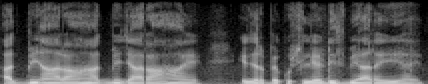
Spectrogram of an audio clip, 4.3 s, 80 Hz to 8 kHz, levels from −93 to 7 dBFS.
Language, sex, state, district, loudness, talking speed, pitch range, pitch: Hindi, male, Haryana, Jhajjar, -16 LUFS, 210 wpm, 115-120 Hz, 115 Hz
